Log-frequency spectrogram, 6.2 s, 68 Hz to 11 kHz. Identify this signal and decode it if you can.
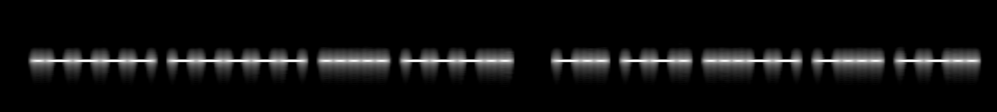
Morse code, heard as a keyed tone, about 27 wpm, 700 Hz. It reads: 1058 DG3BZ
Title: Worked All Europe DX Contest - QTC Exchange - 28wpm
